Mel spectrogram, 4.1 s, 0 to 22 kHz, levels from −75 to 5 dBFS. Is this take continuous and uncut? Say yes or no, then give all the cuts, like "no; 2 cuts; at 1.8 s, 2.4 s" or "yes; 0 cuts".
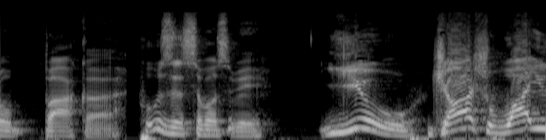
no; 2 cuts; at 0.9 s, 3.2 s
